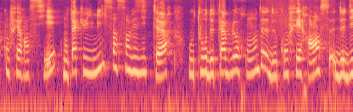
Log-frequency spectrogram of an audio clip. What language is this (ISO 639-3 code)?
fra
